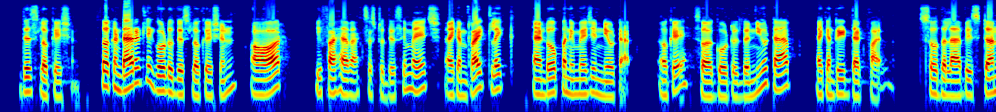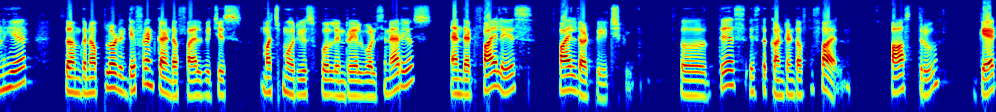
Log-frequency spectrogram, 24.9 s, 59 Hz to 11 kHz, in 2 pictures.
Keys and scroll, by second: 3.6 alt+Tab, 20.2 ctrl+c, 20.5 typing, 21.0 ctrl+v, 21.5 Return, 24.0 typing.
